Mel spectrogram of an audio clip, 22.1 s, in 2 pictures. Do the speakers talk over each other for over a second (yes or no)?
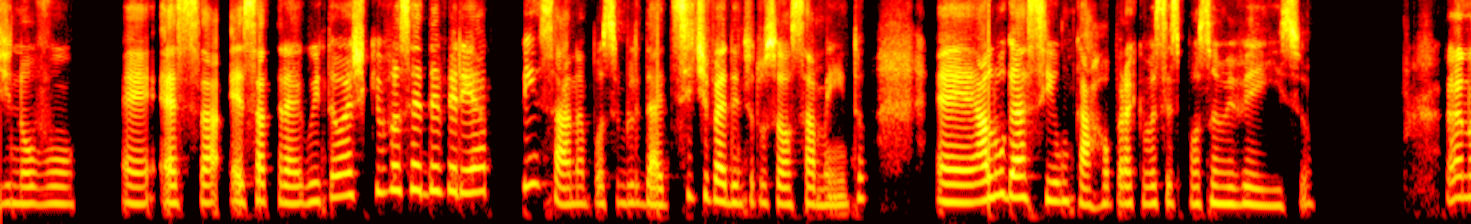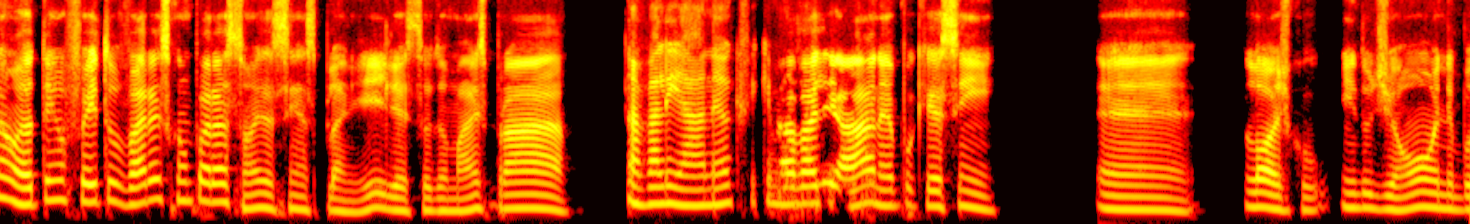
no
